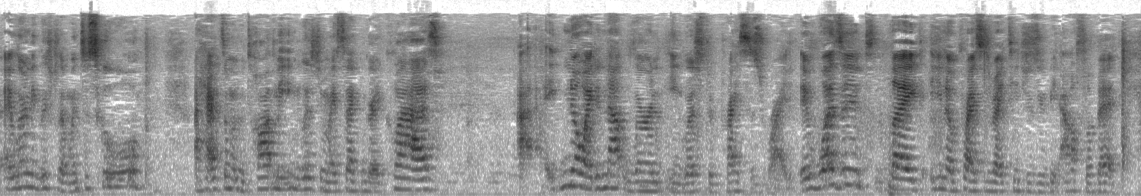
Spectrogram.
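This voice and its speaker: With lively intonation and a medium pitch, a woman talks at a fairly quick pace over noticeable background noise. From Ukraine. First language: Russian. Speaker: actress. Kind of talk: interview answer.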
